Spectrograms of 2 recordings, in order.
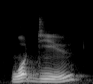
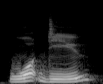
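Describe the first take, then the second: Both takes have the same delivery.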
